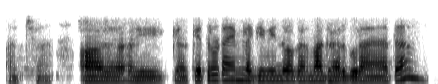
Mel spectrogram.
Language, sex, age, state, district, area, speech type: Sindhi, female, 30-45, Delhi, South Delhi, urban, conversation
